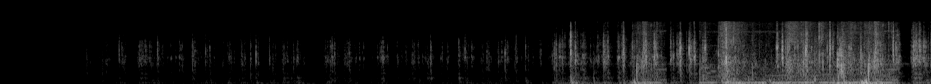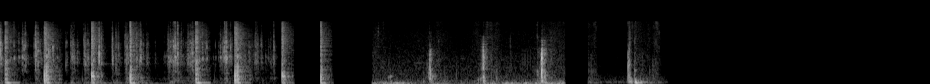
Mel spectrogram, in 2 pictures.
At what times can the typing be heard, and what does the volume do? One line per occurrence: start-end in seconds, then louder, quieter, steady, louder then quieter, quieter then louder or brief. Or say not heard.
0.8-12.1 louder.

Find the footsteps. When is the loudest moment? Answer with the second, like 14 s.
15 s.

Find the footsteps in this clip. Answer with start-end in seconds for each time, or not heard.
6.3-15.9.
